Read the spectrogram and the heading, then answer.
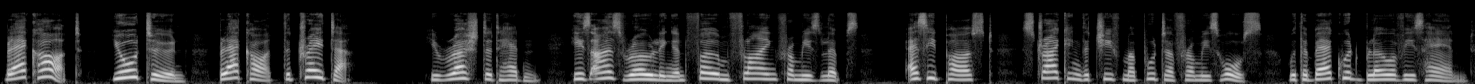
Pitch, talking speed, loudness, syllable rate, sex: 225 Hz, 155 wpm, -17 LUFS, 3.9 syllables/s, female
